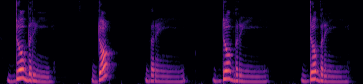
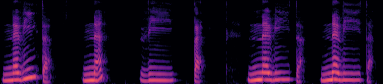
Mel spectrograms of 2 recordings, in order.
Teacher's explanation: Trénujeme přízvuk na začátku slova, který je vždycky v češtině pravidelný.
